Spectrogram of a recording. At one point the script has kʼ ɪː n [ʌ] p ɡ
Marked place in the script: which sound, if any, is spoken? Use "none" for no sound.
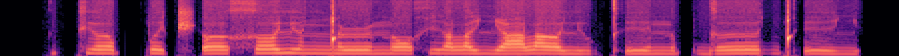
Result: ə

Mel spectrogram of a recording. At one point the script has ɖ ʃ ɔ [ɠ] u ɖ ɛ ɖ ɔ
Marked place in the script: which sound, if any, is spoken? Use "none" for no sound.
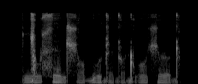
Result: ɓ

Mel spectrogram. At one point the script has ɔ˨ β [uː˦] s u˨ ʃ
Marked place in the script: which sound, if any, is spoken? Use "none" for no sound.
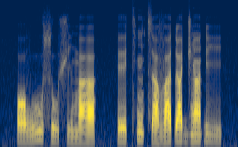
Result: uː˦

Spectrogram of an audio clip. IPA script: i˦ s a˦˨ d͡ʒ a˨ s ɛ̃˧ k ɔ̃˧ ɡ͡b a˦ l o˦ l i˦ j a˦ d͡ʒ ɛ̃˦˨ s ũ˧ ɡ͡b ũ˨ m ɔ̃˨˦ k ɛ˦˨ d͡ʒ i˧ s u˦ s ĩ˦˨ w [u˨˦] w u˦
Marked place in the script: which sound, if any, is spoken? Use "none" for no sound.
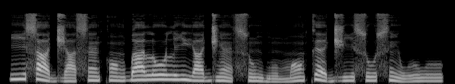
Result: u˨˦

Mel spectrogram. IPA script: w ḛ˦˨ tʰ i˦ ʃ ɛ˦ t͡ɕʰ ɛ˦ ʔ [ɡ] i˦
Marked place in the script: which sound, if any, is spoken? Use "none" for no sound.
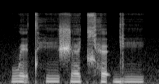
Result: ɡ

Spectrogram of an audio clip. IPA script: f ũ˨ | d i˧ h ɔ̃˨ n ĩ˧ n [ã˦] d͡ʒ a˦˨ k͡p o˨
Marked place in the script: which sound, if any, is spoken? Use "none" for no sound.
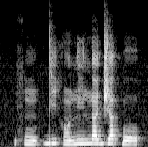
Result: a˦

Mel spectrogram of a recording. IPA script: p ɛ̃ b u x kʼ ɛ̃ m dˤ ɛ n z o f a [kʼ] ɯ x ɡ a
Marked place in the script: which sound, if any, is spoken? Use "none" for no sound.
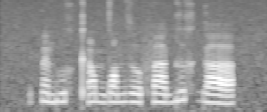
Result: ɡ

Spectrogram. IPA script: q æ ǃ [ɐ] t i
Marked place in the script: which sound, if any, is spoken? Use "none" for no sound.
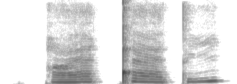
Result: æ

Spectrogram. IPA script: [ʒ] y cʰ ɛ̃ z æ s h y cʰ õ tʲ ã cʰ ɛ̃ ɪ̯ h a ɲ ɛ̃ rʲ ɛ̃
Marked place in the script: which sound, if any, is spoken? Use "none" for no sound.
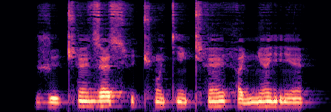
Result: ʒ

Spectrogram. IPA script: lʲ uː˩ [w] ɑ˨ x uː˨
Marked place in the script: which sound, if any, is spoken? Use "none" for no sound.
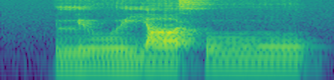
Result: j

